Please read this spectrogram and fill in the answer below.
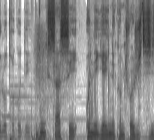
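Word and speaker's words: Honeygain: se retrouve de l'autre côté donc ça c'est onegade comme tu vois juste ici ça s'écrit h o n e y G a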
